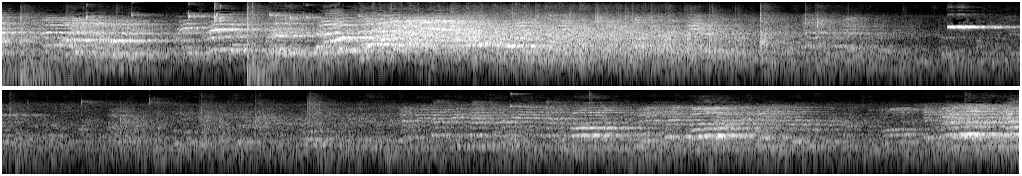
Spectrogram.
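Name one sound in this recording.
Spectators chatter and call out in an echoing hall.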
